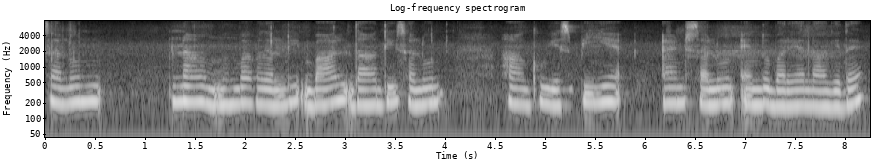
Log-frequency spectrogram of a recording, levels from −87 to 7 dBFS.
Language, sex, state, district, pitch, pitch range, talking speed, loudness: Kannada, female, Karnataka, Bangalore, 190 Hz, 185-205 Hz, 85 wpm, -17 LUFS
